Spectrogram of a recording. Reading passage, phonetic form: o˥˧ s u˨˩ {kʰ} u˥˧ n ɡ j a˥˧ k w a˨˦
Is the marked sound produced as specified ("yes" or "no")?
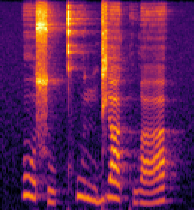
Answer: yes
